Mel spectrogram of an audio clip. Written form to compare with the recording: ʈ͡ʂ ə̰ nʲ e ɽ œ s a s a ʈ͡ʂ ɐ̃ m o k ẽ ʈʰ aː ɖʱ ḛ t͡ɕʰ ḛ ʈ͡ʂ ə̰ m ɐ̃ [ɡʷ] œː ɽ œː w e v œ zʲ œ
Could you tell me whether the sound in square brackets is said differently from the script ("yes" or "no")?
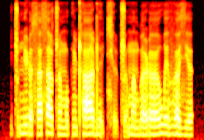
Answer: yes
